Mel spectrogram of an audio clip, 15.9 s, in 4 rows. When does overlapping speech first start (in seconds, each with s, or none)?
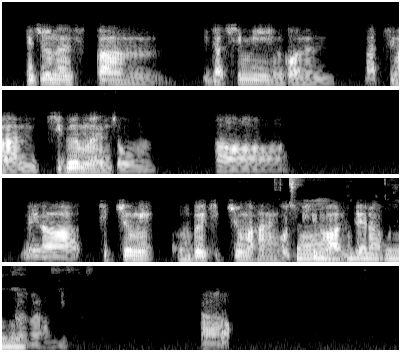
10.8 s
